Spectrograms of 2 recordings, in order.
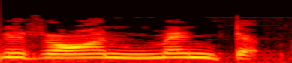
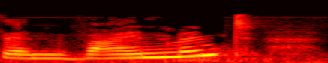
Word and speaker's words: environment: students pronounce it as for the spelling they pronounce it as and we're on mental but it has to be pronounced as environment where R is silent the next one a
